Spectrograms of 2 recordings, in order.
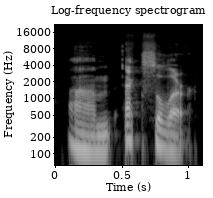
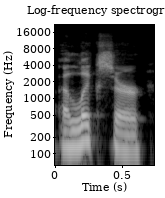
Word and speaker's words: elixir: person who was talking kept mispronouncing it as excellor oh so we actually what we ended up doing in the end is we we found three instances where that person said X elixir properly you see that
